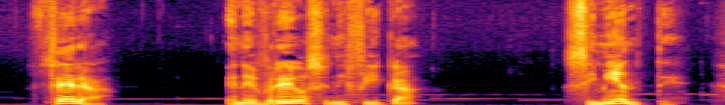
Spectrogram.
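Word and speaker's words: זרע: Y la palabra simiente en el hebreo se pronuncia cera.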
